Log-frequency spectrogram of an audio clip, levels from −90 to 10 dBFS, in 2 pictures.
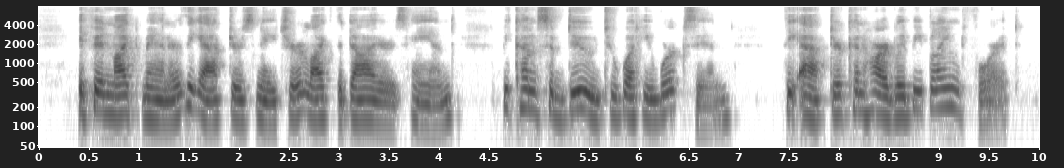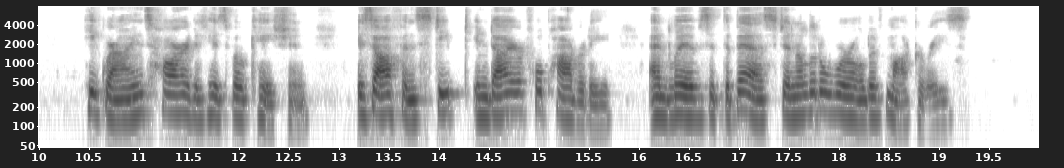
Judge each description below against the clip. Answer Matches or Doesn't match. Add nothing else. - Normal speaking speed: Matches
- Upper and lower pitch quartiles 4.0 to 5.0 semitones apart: Doesn't match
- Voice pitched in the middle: Matches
